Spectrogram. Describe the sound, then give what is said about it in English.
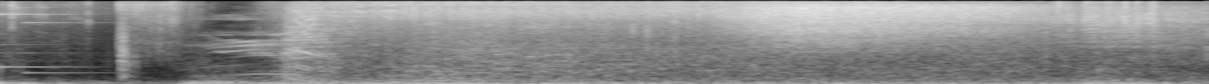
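Brief electronic tones give way to a loud, sustained roaring fire blast melting through metal, a dense whooshing rush of flame that holds steady for about five seconds with no talking. “Let's see how this thing likes my fire!”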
